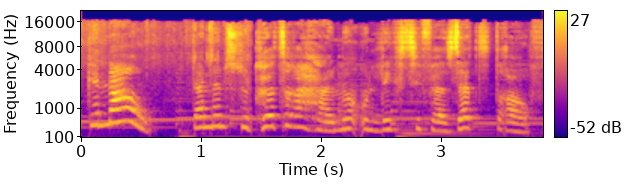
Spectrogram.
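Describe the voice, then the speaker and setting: A woman playing a confident, cheeky, practical young schoolgirl in a children's radio play, brisk and matter-of-fact. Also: high voice, animated, over music. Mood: brisk, instructive.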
